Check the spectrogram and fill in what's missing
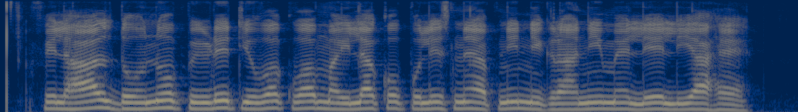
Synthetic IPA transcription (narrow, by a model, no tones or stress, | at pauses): fɪlɦaːld̪oːnõpiːɽɪt̪jʊʋəkʋɐmɐɦɪlakopʊlɪsneɐpninɪɡɾaːnimẽleːlijaɦɛː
